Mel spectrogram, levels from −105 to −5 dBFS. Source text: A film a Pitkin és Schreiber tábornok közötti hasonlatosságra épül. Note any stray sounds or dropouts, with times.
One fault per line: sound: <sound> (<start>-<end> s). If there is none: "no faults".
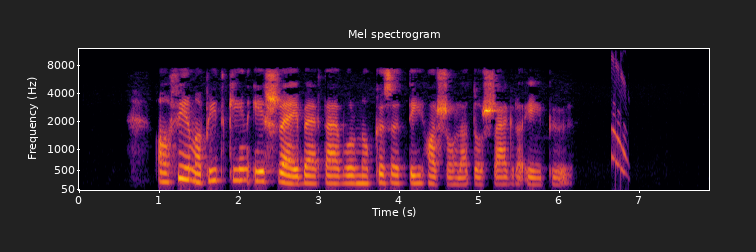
sound: chirp (6.6-6.9 s)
